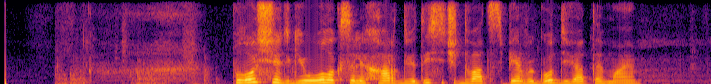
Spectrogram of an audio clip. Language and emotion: Russian, neutral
